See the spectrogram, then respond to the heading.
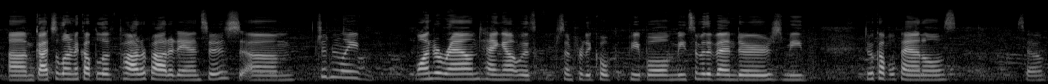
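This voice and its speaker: Young woman at a con, upbeat and excited, bright sharp voice a bit high. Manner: upbeat and enthusiastic. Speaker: convention attendee interviewed. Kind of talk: casual interview answers.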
